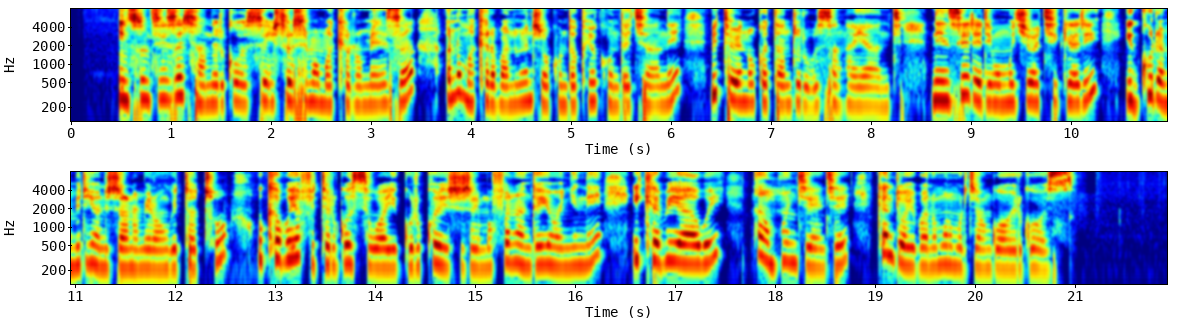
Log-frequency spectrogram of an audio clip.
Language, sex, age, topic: Kinyarwanda, female, 36-49, finance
